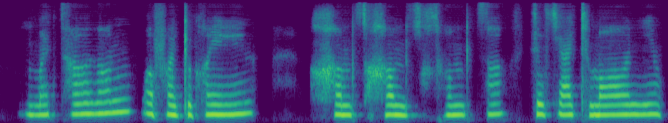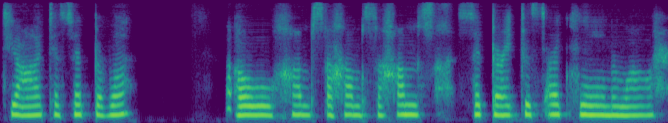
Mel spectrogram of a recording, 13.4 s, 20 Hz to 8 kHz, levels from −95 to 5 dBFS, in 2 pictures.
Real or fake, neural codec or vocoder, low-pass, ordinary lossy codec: fake; codec, 16 kHz, 1.1 kbps, Voila-Tokenizer; none; none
